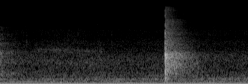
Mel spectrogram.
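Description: A single sharp hand clap about one and a half seconds in, over quiet room tone.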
